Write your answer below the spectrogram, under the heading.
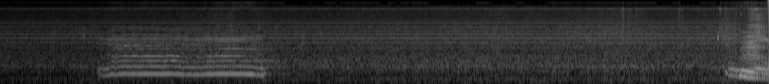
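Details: A cat being groomed with an ear cleaning lets out a single steady, tonal meow of under a second. A quiet pause follows, then the start of another cry at the very end.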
